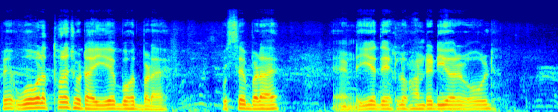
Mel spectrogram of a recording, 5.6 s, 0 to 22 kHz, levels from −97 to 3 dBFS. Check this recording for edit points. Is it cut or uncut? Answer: uncut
